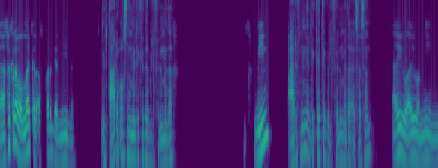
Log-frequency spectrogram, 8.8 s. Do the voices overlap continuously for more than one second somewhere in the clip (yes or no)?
no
